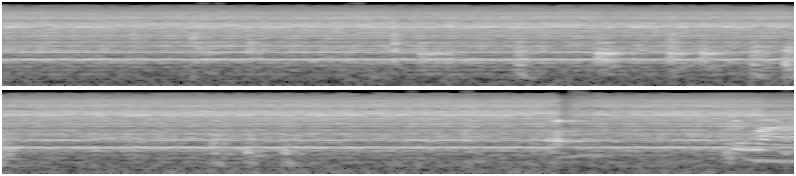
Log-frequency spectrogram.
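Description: Stand mixer mixing yeast roll dough with milk, a loud steady motor whine with constant droning tone and occasional faint clunks as the dough turns.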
